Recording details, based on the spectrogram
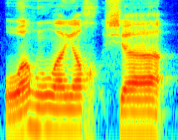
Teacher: شا مد اصلی ہے، ایک الف کی مقدار کے برابر لمبا کریں گے۔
